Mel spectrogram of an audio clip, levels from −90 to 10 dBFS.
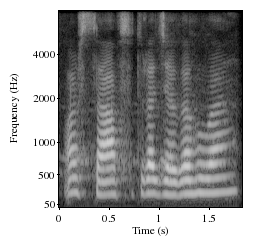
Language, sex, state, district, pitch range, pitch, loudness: Hindi, female, Jharkhand, Garhwa, 200-225 Hz, 215 Hz, -16 LUFS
